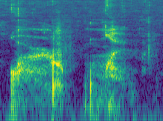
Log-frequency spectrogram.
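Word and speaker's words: 얼룩말: Okay then we have ol-ruk-mal.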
